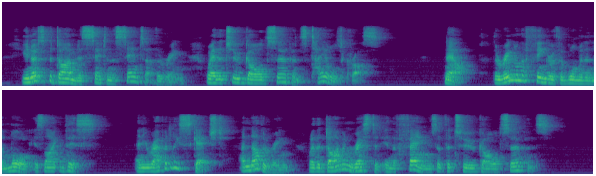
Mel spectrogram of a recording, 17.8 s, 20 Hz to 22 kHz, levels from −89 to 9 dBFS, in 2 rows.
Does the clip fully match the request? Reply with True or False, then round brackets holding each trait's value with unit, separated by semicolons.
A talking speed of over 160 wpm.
True (175 wpm)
